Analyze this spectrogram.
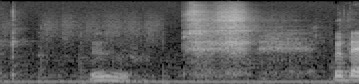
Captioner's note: laughs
